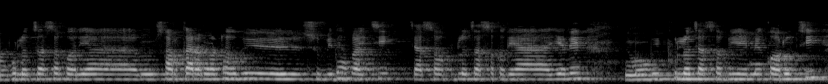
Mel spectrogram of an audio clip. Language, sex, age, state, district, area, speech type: Odia, female, 45-60, Odisha, Khordha, rural, spontaneous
